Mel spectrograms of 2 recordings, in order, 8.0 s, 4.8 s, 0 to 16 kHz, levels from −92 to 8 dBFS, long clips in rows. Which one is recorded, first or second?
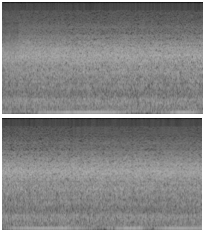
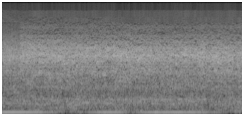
first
